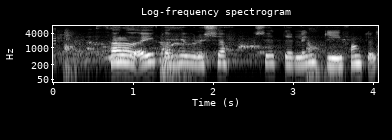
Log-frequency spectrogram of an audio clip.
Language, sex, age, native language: Icelandic, male, 11, Icelandic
